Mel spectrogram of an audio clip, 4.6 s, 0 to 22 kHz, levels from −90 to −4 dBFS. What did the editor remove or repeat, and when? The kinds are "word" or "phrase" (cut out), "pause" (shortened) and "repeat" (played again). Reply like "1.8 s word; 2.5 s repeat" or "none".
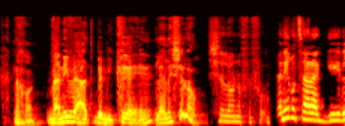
2.1 s word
